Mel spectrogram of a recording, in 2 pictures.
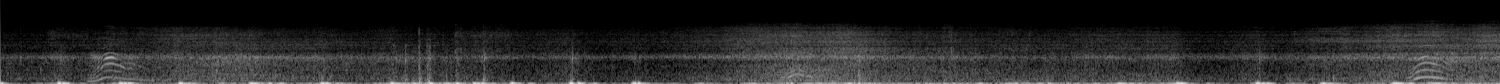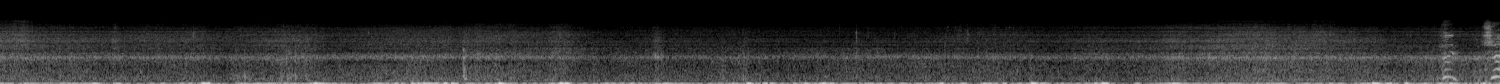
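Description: Whitewater and small breaking waves rushing around an action camera on a paddleboard in the surf zone, with wind buffeting the microphone and frequent dull low thumps as water slaps the board and camera. A few short wordless whoops come through the water noise.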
